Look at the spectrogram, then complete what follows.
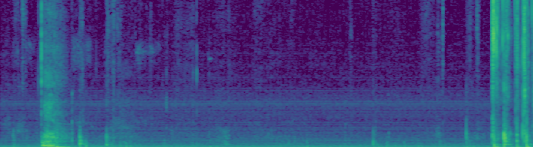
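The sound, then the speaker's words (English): Keys jingle in two short, bright bursts, one near the start and another at the very end, with a faint steady hum filling the quiet stretch between. “You want your keys back?”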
